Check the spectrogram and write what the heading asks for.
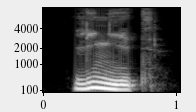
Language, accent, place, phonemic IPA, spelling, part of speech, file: French, France, Lyon, /li.ɲit/, lignite, noun, LL-Q150 (fra)-lignite.wav
- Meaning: lignite (type of coal)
